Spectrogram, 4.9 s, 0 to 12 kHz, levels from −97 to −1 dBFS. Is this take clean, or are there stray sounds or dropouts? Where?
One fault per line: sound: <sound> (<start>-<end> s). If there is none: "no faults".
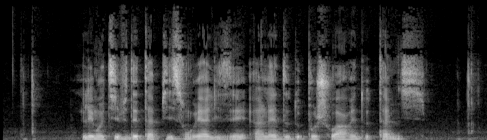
no faults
